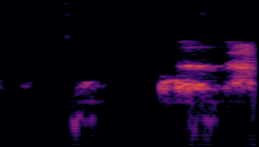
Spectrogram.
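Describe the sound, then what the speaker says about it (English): Several dogs in a home bark in the background, a few quick, faint yaps followed by a louder, closer run of excited barks. "I have dogs. You probably hear them in the background."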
